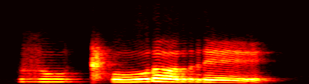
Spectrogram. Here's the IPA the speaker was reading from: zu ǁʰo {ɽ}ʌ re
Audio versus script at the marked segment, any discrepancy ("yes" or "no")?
yes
